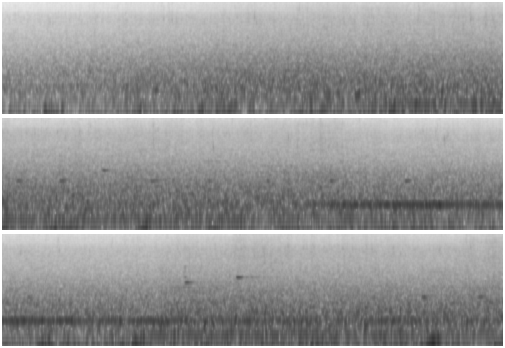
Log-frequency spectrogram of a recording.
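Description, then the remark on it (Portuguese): A river flows in the middle of its bed in a dense, opaque wash of water noise, steady and unbroken throughout, with a faint low drone humming underneath. “No meio de seu leito, o rio já é outro. Soa denso e opaco.”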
